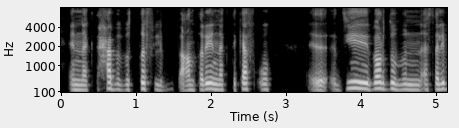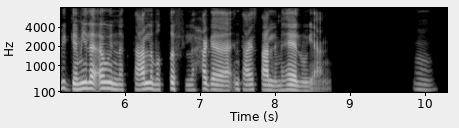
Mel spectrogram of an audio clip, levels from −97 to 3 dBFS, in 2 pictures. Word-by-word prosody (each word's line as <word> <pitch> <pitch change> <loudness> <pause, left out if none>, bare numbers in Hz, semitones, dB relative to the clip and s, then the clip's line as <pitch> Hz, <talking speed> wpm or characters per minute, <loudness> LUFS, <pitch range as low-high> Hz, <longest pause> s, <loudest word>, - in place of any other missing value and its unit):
إنَّك 165 -1 -2
تحبب 185 -5 0
الطفل 175 -2 -2 0.2
عن 165 +1 -1
طريق 175 +4 +4
إنَّك 175 -3 +1
تكافئه 195 -2 -2 0.5
آآ، 470 - -4
دي 210 +4 +4
برضه 205 0 +3
من 175 0 -3
الأساليب 180 +4 -1
الجميلة 205 +1 +2
أوي 215 +1 +3
إنَّك 175 -2 -3
تعلّم 190 +1 +1
الطفل 175 -1 -6
حاجة 185 0 -2 0.2
أنت 185 +2 -10
عايز 175 0 -3
تعلّمها 165 0 0
له 145 -1 -9
يعني. - - -13 1.1
إمم. 175 -2 -20
180 Hz, 140 wpm, -24 LUFS, 170-200 Hz, 1.1 s, طريق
